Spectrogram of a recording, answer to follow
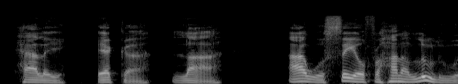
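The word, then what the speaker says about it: Haleakala: I get back from Hal aala pronounced Hal eeka La I will sail for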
